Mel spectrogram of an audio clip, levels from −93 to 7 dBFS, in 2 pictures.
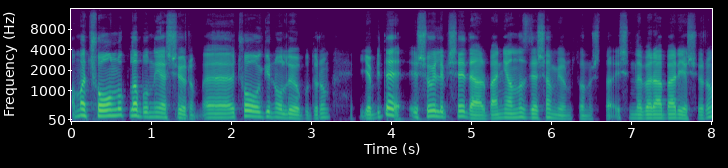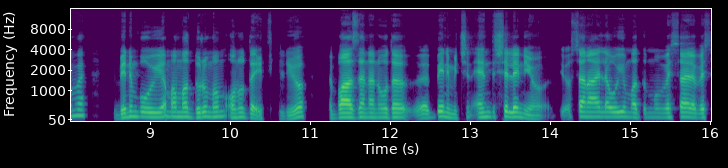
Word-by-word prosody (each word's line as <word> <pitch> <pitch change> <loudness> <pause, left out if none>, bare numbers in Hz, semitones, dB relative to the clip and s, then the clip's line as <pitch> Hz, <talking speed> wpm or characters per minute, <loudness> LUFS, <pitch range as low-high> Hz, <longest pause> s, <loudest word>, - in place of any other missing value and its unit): ama 200 +2 +3
çoğunlukla 195 +1 +4
bunu 150 0 -4
yaşıyorum. 130 -6 -1
Eee, 130 +1 +1
çoğu 170 -5 +2
gün 160 -2 -2
oluyor 125 -7 -1
bu 105 - -16
durum. 135 +7 -7 0.4
Ya, 110 0 -2
bir 150 - -9
de, 215 -2 +4
eee, 145 - -6
şöyle 170 +1 +2
bir - - -10
şey 170 -1 +1
de - - +5
var: 105 -1 +1
Ben 110 +2 0
yalnız 130 0 -1
yaşamıyorum 115 -6 -3
sonuçta, 95 -2 -10
eşimle 110 -1 -6
beraber 115 +1 +2
yaşıyorum 115 - -4
ve 195 0 -2 0.4
benim 155 +6 0
bu 155 -1 0
uyuyamama 150 0 0
durumum 155 +2 -1
onu 140 -2 -4
da - - +3
etkiliyor 105 +10 -3 0.3
ve 110 - -14
bazen, 140 +1 +6
hani, 140 0 -1
o 140 -1 -2
da, 140 0 +4
ııı, 125 0 -5
benim 145 -6 +1
için - - -9
endişeleniyor. 145 -8 0
Diyor: - - -11
"Sen 160 -1 +2
hâlâ 155 0 +2
uyumadın 145 -2 -2
mı?" 140 0 -6
vs. 140 +1 -13
vs. 140 -3 +2
140 Hz, 185 wpm, -24 LUFS, 125-155 Hz, 0.4 s, bazen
